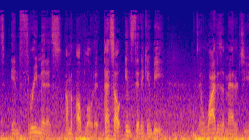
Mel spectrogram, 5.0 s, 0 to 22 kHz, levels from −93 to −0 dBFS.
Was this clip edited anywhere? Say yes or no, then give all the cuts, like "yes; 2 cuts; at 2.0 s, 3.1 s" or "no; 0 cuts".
yes; 1 cut; at 3.9 s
